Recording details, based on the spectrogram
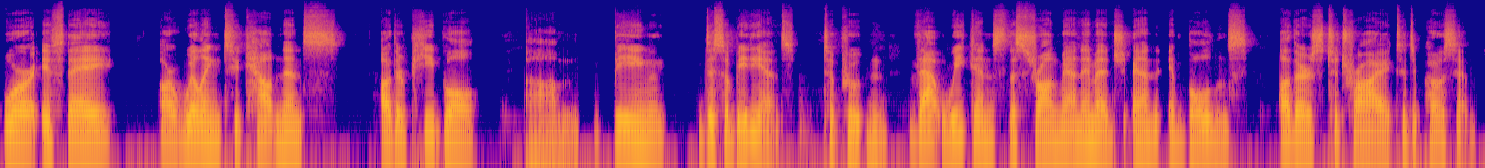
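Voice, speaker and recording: Woman with a creaky, dry-recorded voice. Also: low-pitched, slow pace, dry recording. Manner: articulate, analytical. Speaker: interview guest, sociology researcher. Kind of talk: explanatory interview talk.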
